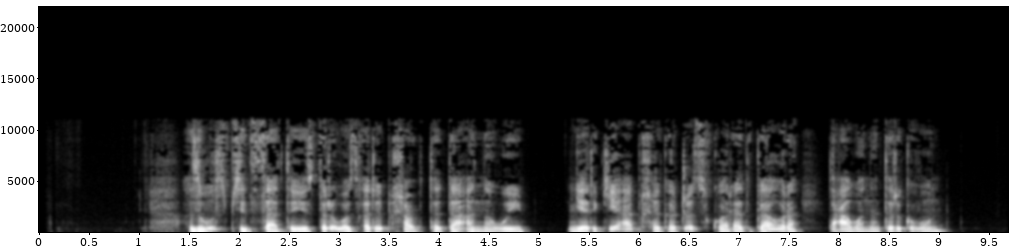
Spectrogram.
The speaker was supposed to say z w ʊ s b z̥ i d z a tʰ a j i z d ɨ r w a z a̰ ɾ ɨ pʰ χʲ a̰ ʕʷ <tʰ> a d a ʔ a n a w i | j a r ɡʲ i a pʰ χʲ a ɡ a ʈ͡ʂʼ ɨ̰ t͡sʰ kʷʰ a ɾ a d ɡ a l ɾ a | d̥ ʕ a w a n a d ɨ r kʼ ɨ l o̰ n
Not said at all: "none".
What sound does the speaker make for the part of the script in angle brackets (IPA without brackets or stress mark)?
tʰ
